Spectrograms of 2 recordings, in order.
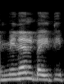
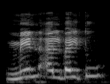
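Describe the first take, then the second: First: Min and al are joined as minal. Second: Min and al are said as separate words. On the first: The speaker calls it right. "मिनल बैती पढ़ेंगे इसको" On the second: The speaker calls it wrong. "ऐसे नहीं पढ़ सकते"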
